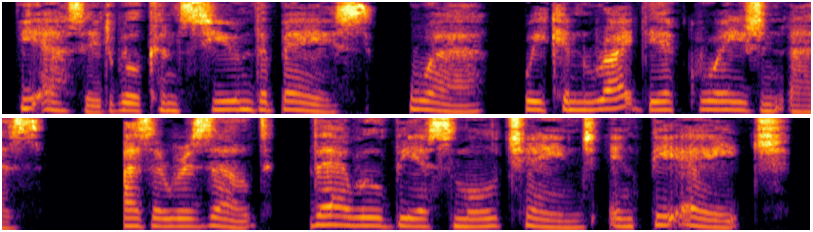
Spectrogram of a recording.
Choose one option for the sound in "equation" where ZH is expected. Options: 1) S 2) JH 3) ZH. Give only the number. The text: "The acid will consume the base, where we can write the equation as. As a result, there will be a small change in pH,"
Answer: 3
